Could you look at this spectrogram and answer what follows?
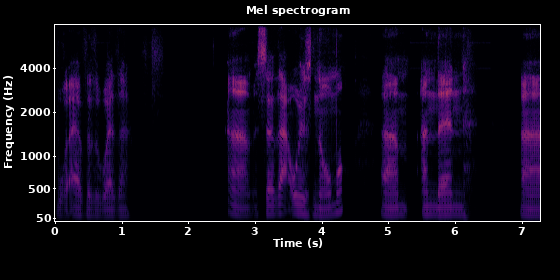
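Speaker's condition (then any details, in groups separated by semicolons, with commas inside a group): Motor neuron disease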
